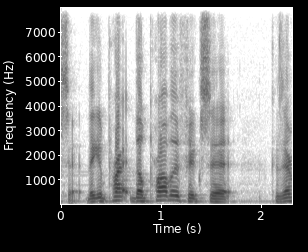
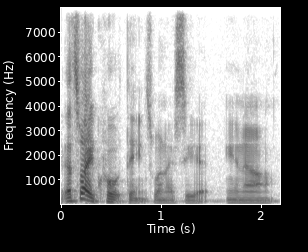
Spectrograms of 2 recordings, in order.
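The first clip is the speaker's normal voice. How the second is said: normal talking voice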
